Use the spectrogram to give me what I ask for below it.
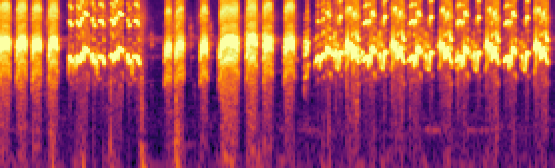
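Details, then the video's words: Sooty-headed bulbul, full isian song: dense bursts of rapid chattering and warbled notes, sharp and bright, packed closely with brief gaps, bubbling on almost without pause across the whole stretch. "Suara Kutilang Full Isian"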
